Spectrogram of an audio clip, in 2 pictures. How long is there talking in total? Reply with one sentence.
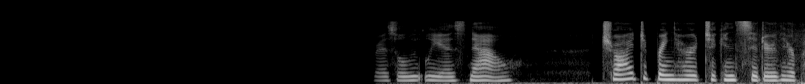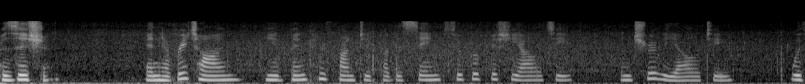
You can hear the talking for 12 seconds altogether.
